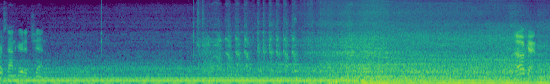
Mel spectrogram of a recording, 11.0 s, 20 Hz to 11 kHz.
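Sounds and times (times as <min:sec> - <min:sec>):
engine running: 0:00.0 - 0:11.0
engine starter cranking: 0:03.8 - 0:07.4.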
